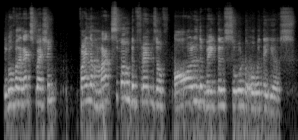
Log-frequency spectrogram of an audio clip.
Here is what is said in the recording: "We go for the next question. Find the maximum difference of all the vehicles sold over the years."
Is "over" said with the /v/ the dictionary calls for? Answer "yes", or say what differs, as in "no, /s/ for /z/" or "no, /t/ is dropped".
yes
